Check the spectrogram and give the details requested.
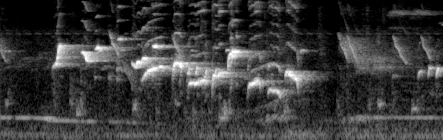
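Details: Black-crested bulbul delivering a rich, fast warbled phrase of rising and falling whistles, then quieter twitters. Played to draw song from quiet birds, with a faint low steady tone beneath.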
